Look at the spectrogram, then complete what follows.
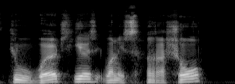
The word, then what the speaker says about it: хорошо: One is хорошо. It is pronounced the same as the lower one with A, but it is written with O, because historically it was хорошо.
